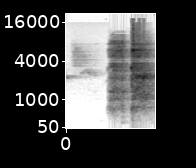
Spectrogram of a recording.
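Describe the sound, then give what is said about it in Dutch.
A single loud sneeze: a breathy, rising intake followed by a sharp explosive burst, heard on its own with no talking. “Gezondheid.”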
